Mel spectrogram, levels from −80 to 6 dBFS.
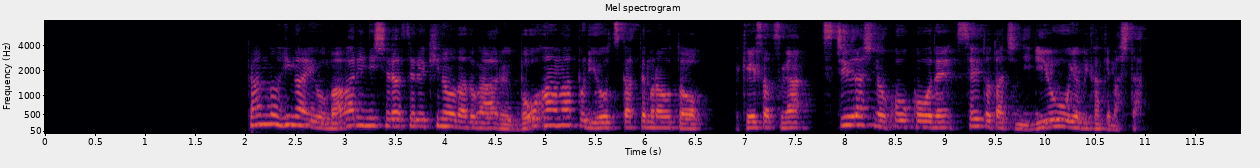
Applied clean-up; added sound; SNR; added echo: neural mask model DeepFilterNet 3.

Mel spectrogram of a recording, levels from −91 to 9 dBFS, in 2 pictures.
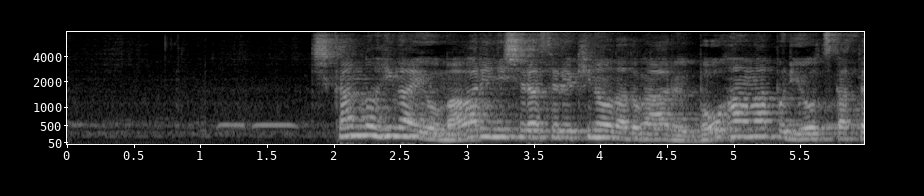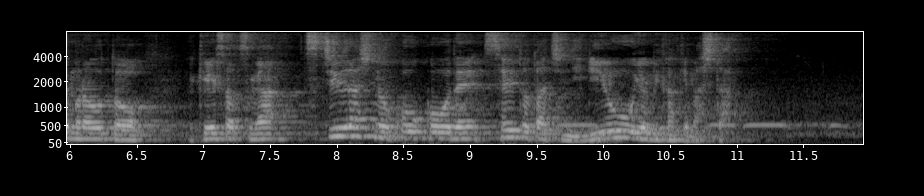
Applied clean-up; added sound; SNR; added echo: none; Bird; 19 dB; reverberation time 0.9 s.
